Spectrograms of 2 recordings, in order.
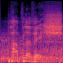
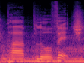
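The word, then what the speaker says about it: Pavlović: to third place Milos pavlovic going through pav pav why do I put an extra syllable in that are you trying to say Pavlova Pavlo pavlovic yes okay MOS I'm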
